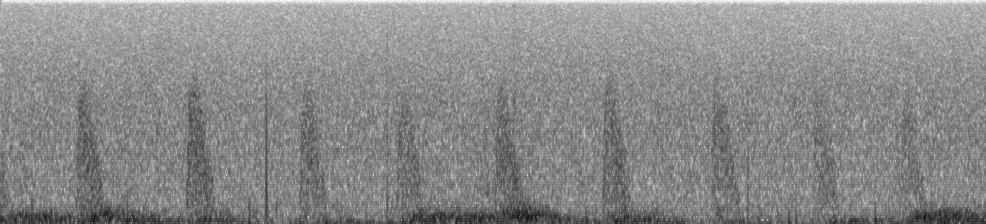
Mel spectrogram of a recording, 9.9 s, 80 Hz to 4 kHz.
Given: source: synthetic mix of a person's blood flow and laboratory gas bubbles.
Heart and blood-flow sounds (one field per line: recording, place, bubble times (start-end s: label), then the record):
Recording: Doppler ultrasound of blood flow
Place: subclavian vein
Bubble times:
4.79-5.28 s: bubbles
From the record:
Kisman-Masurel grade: 211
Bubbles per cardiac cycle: several, 3 to 8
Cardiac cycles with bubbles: 1 to 10%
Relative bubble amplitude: barely perceptible (0.100 to 0.250)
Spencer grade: 1 (occasional bubble signal discernible with the cardiac motion signal, with majority of cardiac periods free of bubbles)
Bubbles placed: anywhere in the cardiac cycle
